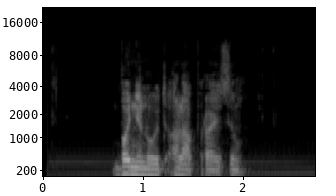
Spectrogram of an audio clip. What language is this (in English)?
Hungarian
